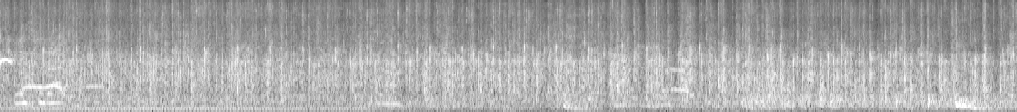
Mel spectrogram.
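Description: Audience applauding, with a few voices calling out over the clapping. A low held tone dies away about four seconds in.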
